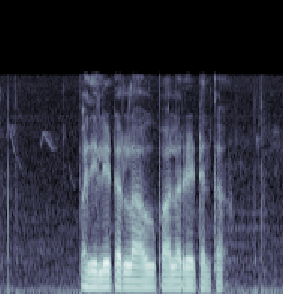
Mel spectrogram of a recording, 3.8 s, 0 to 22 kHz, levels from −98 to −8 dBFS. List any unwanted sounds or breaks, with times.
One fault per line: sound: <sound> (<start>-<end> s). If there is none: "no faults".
no faults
